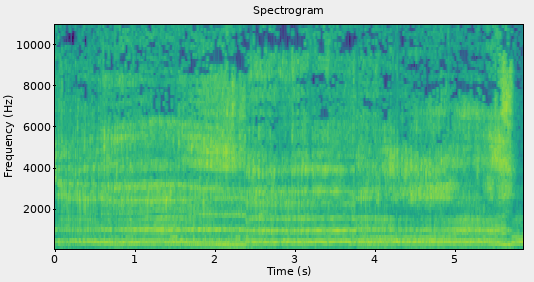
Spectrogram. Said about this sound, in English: Ladies and gentlemen, now the moment you've all been waiting for. The belching contest.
